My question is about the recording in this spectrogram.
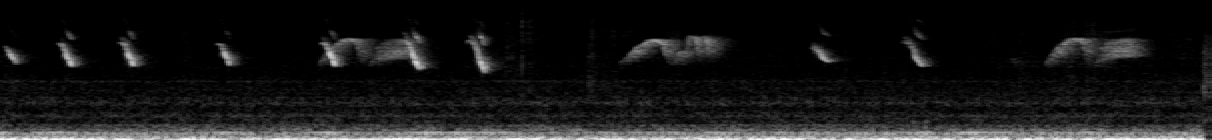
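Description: A brood of eight-day-old Icelandic chicks peeping: a steady run of short, high peeps, mostly falling in pitch, two or three a second, over a low steady hum.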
